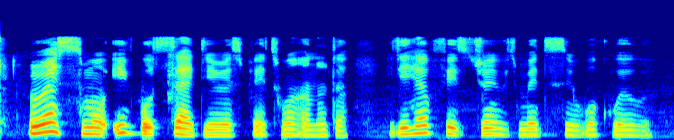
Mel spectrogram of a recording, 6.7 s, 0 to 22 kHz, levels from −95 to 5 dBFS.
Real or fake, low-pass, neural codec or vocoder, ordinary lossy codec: real; 7.2 kHz; none; none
